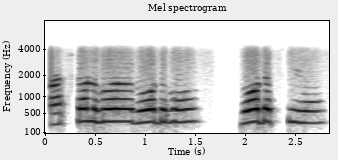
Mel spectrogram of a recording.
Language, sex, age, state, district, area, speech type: Hindi, female, 60+, Uttar Pradesh, Sitapur, rural, conversation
